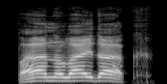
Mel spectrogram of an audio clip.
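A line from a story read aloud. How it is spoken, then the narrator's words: Sudden grumble. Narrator (Russian): проворчал вдруг высокий пан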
